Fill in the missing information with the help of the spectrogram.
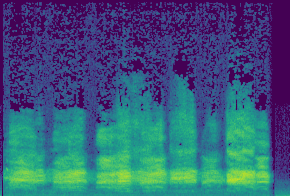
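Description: Crow cawing: a series of about seven caws in quick succession, then it stops shortly before the end.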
